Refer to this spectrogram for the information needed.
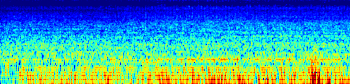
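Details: Chevrolet Cruze after valve cover replacement for a leaking PCV diaphragm vent: smooth, steady low idle with no hiss or whistle, and the vacuum leak noise is gone. Normal idle.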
